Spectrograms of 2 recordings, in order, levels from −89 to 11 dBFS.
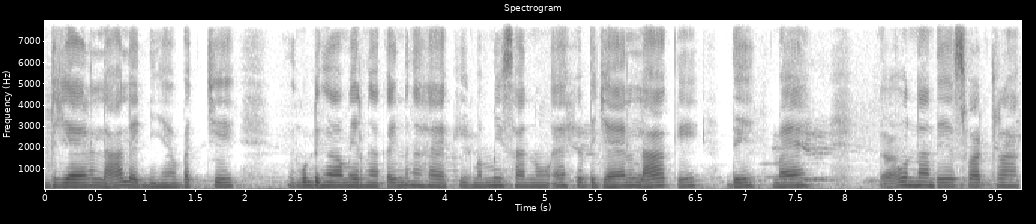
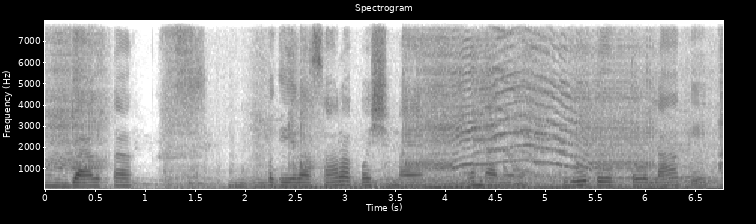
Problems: constant background noise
